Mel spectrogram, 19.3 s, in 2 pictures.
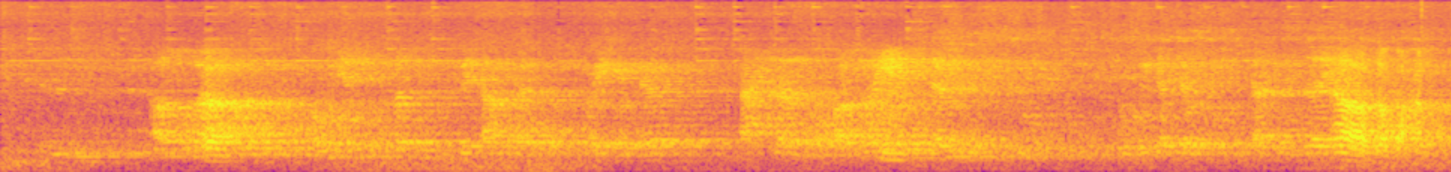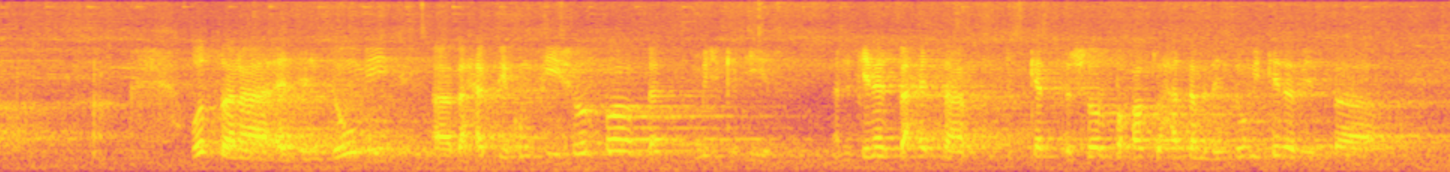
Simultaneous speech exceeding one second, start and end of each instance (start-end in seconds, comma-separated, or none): none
